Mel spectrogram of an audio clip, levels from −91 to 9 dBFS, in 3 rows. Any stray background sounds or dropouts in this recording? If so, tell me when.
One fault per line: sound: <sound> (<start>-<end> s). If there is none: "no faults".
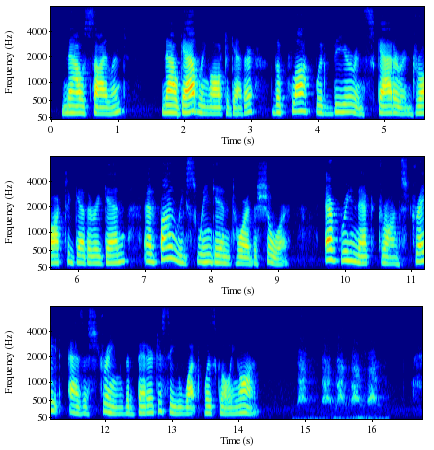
sound: bark (14.8-16.3 s)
